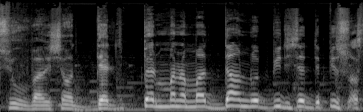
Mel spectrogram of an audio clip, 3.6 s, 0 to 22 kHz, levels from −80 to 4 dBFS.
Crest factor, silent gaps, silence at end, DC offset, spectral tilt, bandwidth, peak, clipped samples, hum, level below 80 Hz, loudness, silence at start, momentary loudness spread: 18 dB; none; 0 s; under 0.1%; -4 dB/octave; over 20 kHz; -6 dBFS; under 0.1%; none; -58 dBFS; -24 LUFS; 0 s; 3 LU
